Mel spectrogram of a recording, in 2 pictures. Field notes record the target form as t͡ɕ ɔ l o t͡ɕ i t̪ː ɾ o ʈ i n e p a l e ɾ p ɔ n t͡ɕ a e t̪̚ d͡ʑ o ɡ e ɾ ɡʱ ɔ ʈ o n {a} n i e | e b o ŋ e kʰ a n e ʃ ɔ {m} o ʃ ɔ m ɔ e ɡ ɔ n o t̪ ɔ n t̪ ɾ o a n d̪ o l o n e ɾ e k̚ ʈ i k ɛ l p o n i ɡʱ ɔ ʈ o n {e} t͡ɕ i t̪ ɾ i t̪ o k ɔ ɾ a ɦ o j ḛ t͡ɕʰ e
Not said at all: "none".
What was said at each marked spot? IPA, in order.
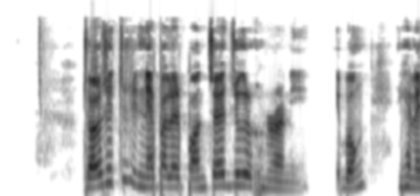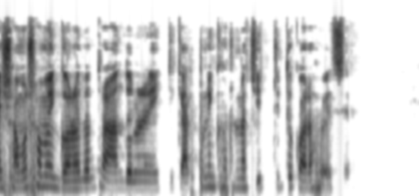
a, m, a

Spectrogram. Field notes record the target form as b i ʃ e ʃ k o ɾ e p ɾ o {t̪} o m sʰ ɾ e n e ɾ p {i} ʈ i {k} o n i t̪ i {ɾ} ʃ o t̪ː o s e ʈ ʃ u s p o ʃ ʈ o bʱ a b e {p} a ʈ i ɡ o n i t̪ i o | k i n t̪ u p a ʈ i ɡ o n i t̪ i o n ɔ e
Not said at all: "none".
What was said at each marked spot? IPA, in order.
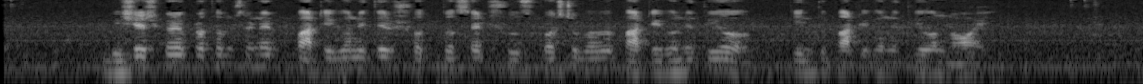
t̪ʰ, a, ɡ, ɾ, p

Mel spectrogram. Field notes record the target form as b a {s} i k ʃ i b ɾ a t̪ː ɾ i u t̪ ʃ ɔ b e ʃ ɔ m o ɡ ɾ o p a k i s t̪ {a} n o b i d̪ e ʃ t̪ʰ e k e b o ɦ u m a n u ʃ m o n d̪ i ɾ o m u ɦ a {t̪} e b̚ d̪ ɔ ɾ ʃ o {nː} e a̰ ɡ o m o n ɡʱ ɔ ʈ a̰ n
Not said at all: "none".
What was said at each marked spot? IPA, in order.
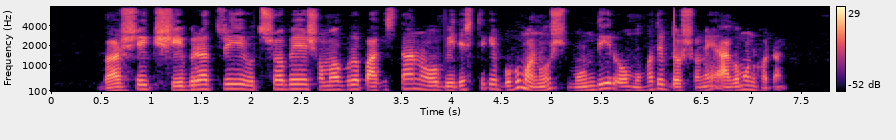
ʃ, a, d̪, n

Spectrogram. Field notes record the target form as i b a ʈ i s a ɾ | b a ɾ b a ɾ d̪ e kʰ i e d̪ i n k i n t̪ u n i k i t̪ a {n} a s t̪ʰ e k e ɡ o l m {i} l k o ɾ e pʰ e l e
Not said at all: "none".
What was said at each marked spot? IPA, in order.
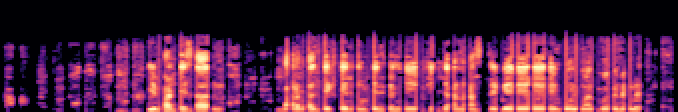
n, a

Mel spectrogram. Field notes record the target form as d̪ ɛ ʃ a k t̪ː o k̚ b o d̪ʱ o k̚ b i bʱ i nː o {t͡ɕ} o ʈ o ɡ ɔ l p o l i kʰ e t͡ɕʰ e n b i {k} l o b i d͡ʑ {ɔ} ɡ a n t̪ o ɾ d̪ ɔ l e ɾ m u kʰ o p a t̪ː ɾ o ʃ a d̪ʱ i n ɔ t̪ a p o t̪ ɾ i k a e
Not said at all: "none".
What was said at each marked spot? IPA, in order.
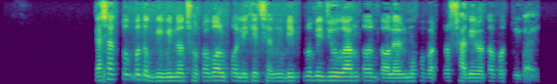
t͡ɕʰ, p, u

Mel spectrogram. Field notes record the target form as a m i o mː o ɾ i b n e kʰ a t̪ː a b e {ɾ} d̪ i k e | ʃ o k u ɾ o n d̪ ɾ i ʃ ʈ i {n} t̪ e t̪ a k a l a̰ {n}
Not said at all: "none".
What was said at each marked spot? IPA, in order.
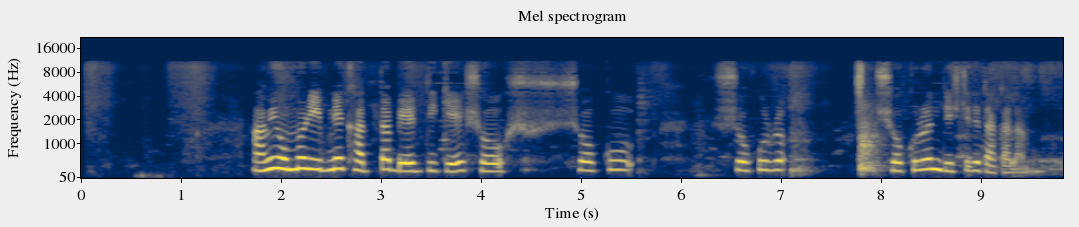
ɾ, none, m

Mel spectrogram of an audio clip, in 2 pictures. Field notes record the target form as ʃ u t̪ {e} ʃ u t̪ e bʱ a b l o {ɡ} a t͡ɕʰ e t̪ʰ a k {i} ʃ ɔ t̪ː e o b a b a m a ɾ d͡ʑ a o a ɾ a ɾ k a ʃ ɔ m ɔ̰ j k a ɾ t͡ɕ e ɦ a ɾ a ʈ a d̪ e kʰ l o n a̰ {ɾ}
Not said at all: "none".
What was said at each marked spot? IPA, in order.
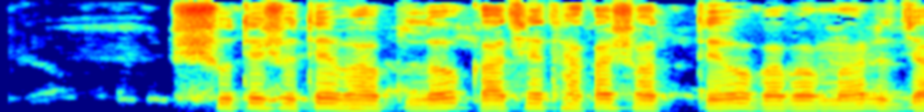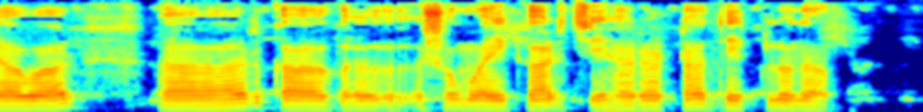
e, k, a, none

